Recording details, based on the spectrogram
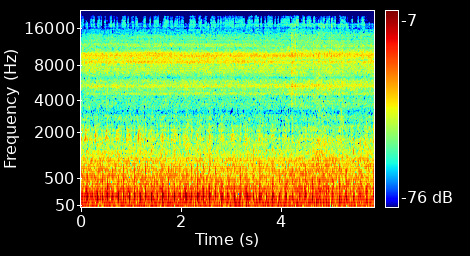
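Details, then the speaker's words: Wilesco D455 toy steam engine on two fuel tablets running slowly; soft, steady chuffing about five beats a second with light hiss, very quiet, runs either direction, like museum engines; healthy engine. "If you ever go to a steam museum, this is the speed the steam engines are running. The full size ones, they're never roaring away."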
